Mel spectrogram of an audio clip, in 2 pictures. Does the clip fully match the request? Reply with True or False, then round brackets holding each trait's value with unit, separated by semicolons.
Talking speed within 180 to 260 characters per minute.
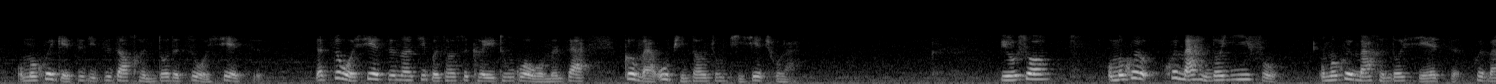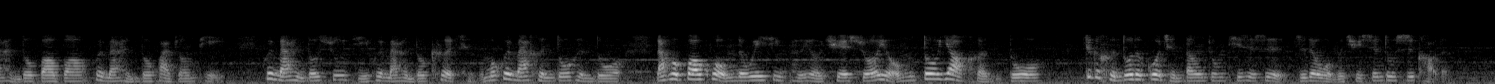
False (275 characters per minute)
